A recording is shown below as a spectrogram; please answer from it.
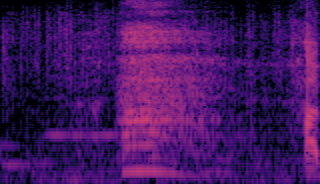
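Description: A voice lets out a short breathy gasp with falling pitch, about a second in; another voice starts at the very end.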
